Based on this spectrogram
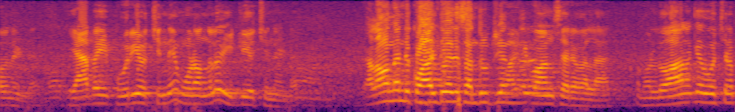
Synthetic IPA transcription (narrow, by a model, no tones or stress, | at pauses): ɐund̪ɐɳɖi | jaːbʱɐjpuːɾiʋɐt͡ʃːind̪emuːɽuʋɐnd̪ɐloːiʈliːʋɐt͡ʃːind̪ɐɳɖi | ɛlaːund̪ɐɳɖikʋaːliʈ̬iːɐd̪esɐnt̪ɾup̚t̪it͡ʃeːnɐaːnsɐɾiʋɐlːɐ̰ | mɐlɔːɐnɐkeʋɐt͡ʃːinɐ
